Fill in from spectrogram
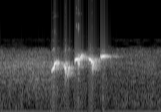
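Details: One fast Zamili-style phrase from an Iraqi bulbul: four or five short, liquid whistled notes rising and falling, ending on a higher clear note.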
